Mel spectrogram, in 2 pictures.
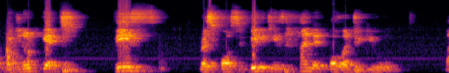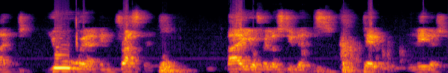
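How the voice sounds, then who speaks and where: A man with a Ugandan accent speaks at a fairly high pitch and a very slow pace. Long, frequent pauses break his speech, and audible room echo surrounds it. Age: 40s. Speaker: leadership coach and author. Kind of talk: motivational talk. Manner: animated.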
